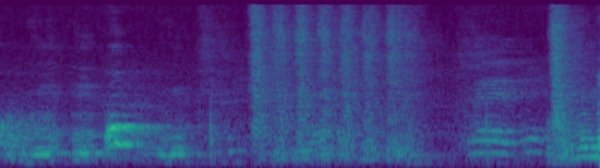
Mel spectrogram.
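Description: A man's voice in brief, low utterances, with about a second of quickly pulsing hiss in the middle.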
